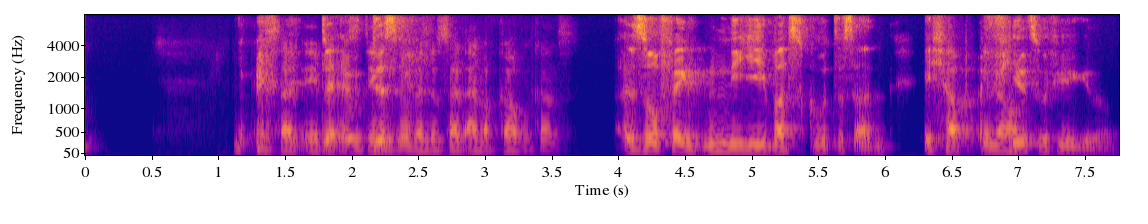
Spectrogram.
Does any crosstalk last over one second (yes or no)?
no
